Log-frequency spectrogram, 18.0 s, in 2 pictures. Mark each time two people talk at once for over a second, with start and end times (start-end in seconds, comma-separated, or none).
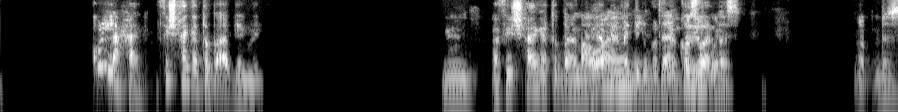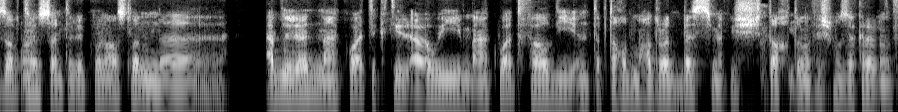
5.6-7.3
